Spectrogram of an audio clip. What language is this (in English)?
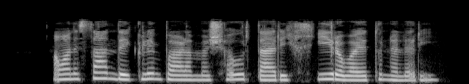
Pashto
